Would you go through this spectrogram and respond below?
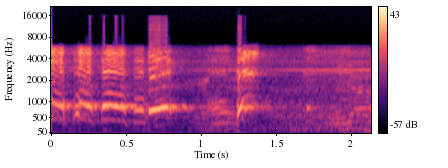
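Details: Baby girl laughing very hard in bursts, broken by an abrupt hiccup-like catch; laughing with hiccups.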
